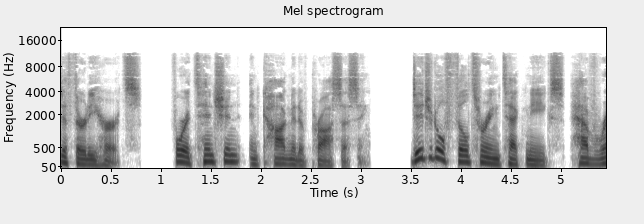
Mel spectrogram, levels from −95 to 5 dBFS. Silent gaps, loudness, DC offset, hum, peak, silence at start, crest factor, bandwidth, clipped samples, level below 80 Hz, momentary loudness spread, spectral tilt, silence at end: 0.84-0.88 s, 3.18-3.41 s; -22 LUFS; under 0.1%; none; -4 dBFS; 0 s; 16 dB; 11.5 kHz; under 0.1%; -48 dBFS; 10 LU; -6 dB/octave; 0 s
